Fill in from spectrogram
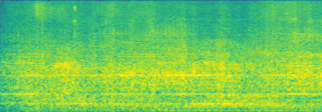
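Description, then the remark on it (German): A propeller plane drones steadily overhead, a continuous low engine hum with a faint tonal whine, holding at an even moderate loudness for the whole stretch with no voices. “Das ist jetzt aber ein Motorflugzeug da oben.”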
